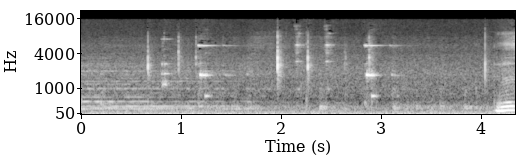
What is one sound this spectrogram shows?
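Short electronic menu chimes blip from a video game.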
